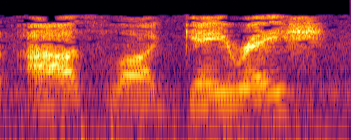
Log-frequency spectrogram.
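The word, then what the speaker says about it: Azla Geresh: It's called Asla Geresh. I sing it exactly like V'asla. V'asla. But it's not preceded by a kadma. And also, it's always accented on the second from the last syllable.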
